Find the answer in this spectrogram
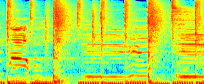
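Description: Music: a remix track with plucked guitar notes over a drum kit beat and a bass line.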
